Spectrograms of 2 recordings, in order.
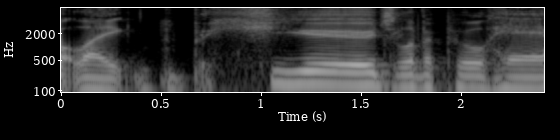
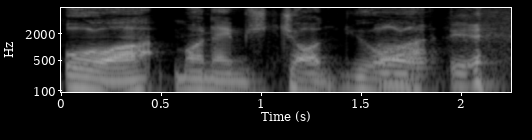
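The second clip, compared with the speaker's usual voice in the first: put-on full-on, laid-on Essex accent; 2 semitones lower than usual. Describing Love Island couple Hannah and John, imitating John's Essex accent. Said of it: "he was like a proper Essex".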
